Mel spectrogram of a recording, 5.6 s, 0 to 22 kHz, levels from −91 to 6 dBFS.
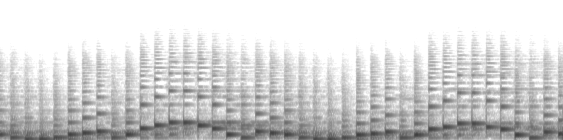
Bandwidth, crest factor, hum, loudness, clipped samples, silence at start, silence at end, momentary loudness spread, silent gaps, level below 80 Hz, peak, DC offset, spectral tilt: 6.4 kHz; 12 dB; none; -29 LUFS; under 0.1%; 0 s; 0 s; 4 LU; none; -36 dBFS; -14 dBFS; under 0.1%; -9.5 dB/octave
